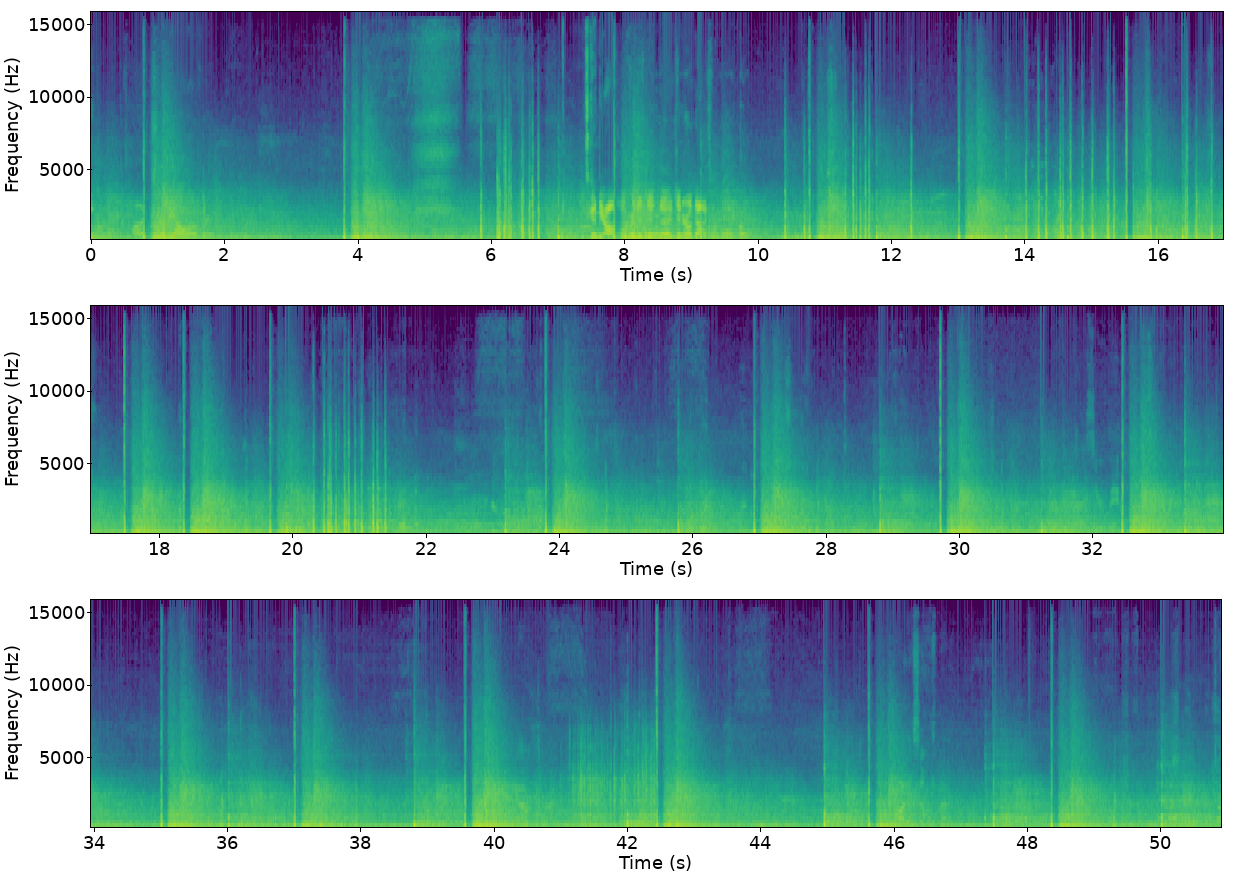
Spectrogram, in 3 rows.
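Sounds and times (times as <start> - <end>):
firework bangs and crackles: 0.0 - 50.9
fireworks shells bursting: 4.2 - 7.2
rumble of shell bursts: 14.6 - 31.7.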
